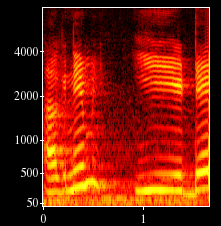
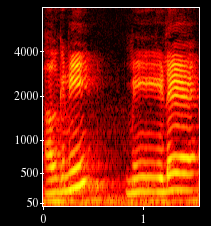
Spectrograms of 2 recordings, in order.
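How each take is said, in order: First: The last word has a d-like retroflex consonant. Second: The last word has an l-like retroflex consonant.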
